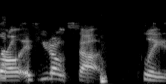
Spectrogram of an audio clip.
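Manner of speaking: ordinary talk, nothing marked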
